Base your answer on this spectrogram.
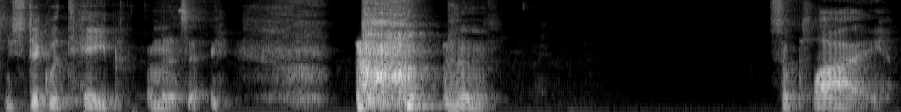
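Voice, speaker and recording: A man with a lowish voice, a little hoarse from being sick, talks slowly and unhurriedly. He reads clues aloud and muses over his guesses in a relaxed, thinking-aloud way. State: slightly hoarse from a cold. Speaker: crossword solving video host. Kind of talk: casual live solve, thinking aloud.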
